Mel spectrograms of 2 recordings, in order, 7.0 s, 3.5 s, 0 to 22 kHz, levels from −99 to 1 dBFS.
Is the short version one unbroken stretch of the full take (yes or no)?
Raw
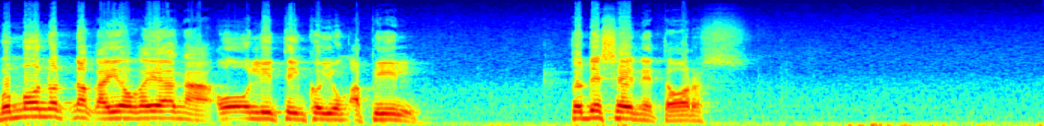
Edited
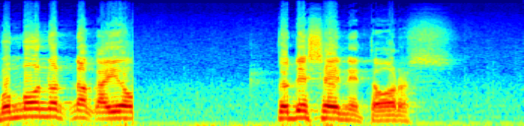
no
